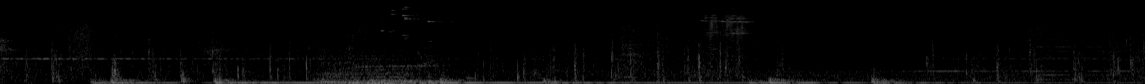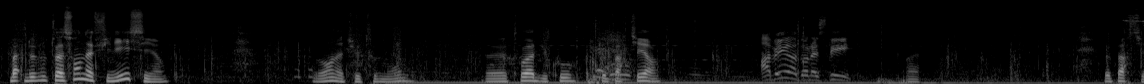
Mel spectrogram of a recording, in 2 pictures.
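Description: Footsteps crunch on dirt and stone.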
